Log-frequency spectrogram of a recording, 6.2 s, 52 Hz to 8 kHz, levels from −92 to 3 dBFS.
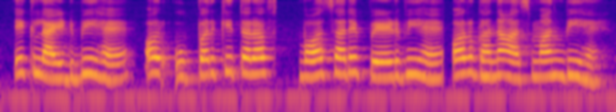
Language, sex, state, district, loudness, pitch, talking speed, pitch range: Hindi, female, Maharashtra, Pune, -17 LUFS, 270 Hz, 175 wpm, 250-295 Hz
